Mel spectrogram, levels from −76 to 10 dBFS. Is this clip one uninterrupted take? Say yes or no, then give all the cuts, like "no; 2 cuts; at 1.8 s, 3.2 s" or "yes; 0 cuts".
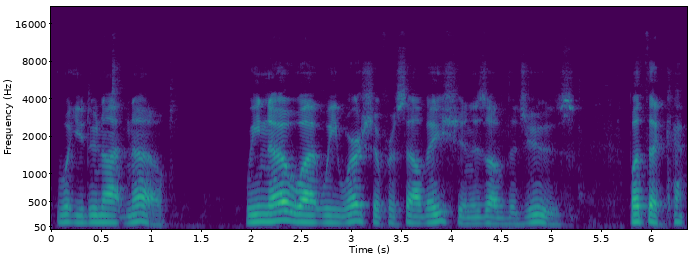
yes; 0 cuts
